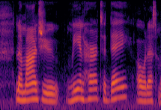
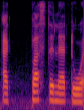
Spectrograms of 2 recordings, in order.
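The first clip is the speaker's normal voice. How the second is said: normal talking voice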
